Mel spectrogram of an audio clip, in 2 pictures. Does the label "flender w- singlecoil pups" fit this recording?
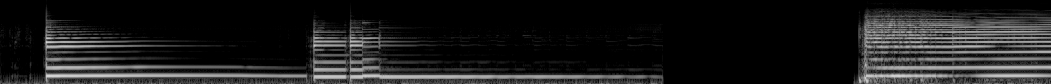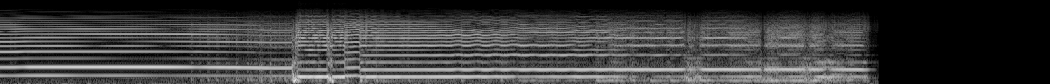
Yes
